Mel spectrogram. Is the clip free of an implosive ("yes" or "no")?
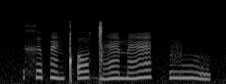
yes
